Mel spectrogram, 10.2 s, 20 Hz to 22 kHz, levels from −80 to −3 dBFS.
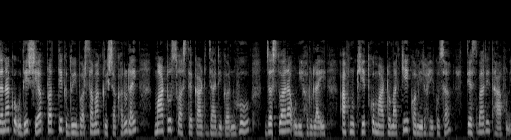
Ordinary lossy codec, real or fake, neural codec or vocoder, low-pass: none; real; none; none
